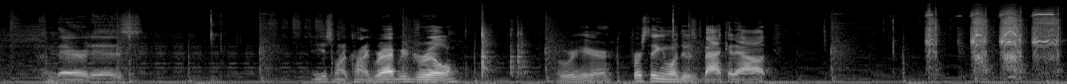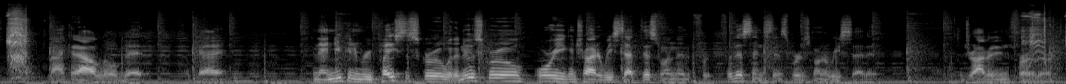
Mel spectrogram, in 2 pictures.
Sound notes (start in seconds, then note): 9.2 drill whirring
